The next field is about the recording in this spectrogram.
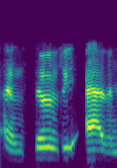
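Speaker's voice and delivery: Enthusiasm stretched very slowly, every syllable held; drawn-out key word. Shown as a demonstration. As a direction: linger on each syllable of Enthusiasm to make it stick. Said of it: "the key word this week is enthusiasm".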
